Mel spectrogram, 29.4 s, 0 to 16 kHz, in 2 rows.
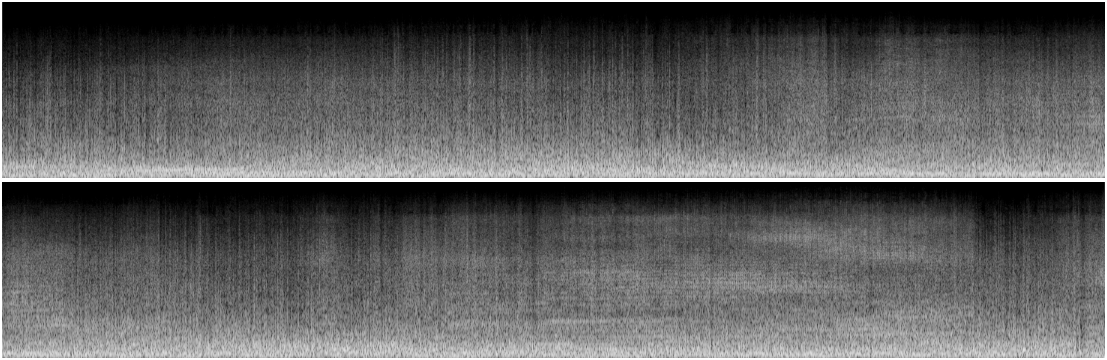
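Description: Ford Crown Victoria race car's V8 engine running hard on track, heard from inside the stripped cabin with heavy wind rush over the microphone; the engine note rises and falls through the laps.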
